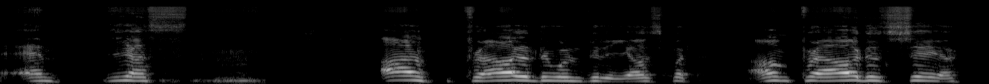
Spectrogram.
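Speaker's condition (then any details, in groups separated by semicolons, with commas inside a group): Cerebral palsy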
